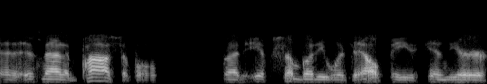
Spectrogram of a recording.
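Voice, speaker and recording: A man speaking at a very slow pace. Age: 80s+. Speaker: property owner appealing assessment, realtor. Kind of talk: public hearing testimony.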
